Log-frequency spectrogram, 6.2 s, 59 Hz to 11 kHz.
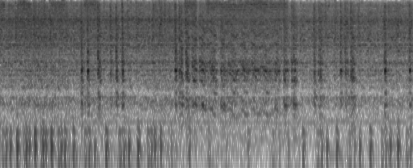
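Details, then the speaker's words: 1994 Ford F-150 parked seized for 7 years, fresh gas, primed fuel line: steady cranking with puffs that almost catch but never run; ignition timing off from a loose distributor, fixed by tightening it. "I think I know how to go for it. I tighten that distributor down. Got oil pressure."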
